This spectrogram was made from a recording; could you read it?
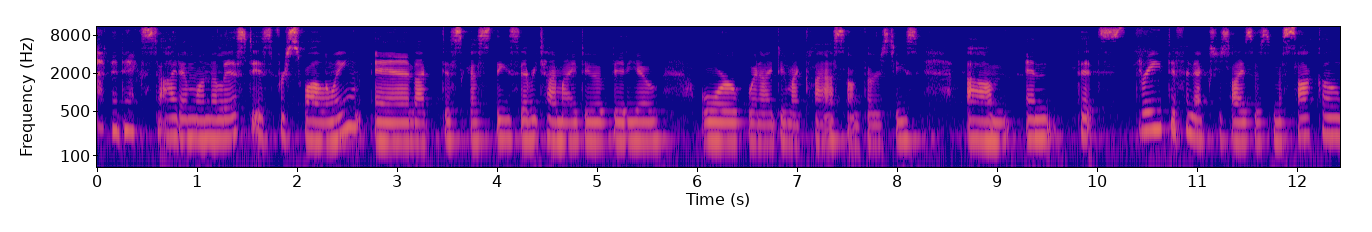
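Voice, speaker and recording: Lowish woman speech therapist outdoors. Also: a little slow, slight background noise. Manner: relaxed, explanatory, many fillers. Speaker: speech pathologist. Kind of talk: instructional exercise video. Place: outdoors in a tropical setting. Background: ambient outdoor sounds with birds.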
